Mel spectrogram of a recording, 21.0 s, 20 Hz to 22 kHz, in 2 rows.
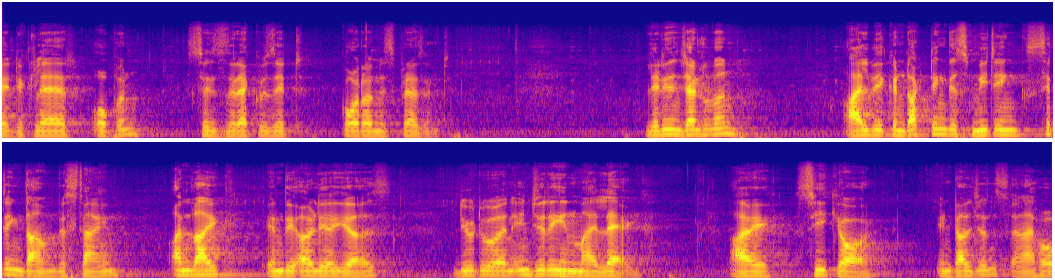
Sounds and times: Male speech, man speaking: 0.0 - 4.5, 6.4 - 7.6, 8.4 - 14.4, 15.0 - 17.1, 17.8 - 21.0
Narration, monologue: 0.0 - 21.0.

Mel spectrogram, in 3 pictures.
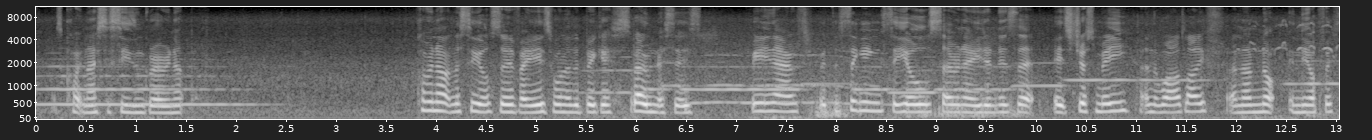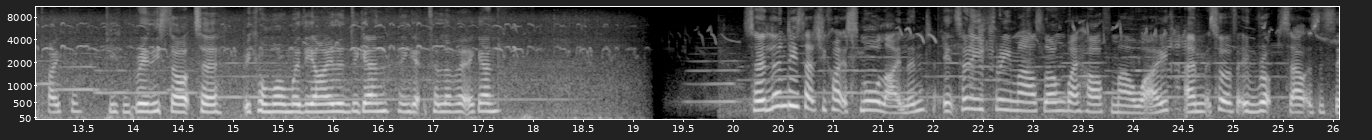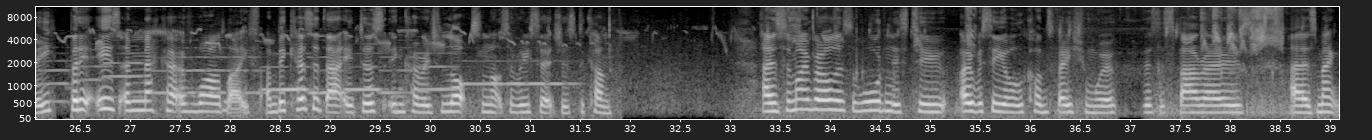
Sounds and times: Music: 0.0 - 2.5, 4.0 - 18.3, 19.3 - 31.8
Speech: 0.2 - 1.5, 3.8 - 6.6, 7.2 - 17.7, 20.2 - 31.8, 33.3 - 39.0.

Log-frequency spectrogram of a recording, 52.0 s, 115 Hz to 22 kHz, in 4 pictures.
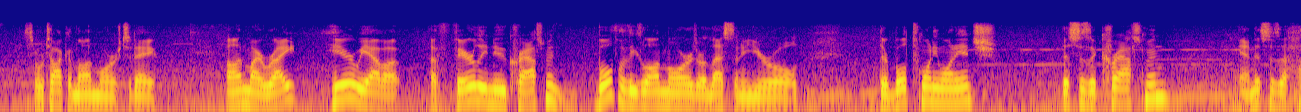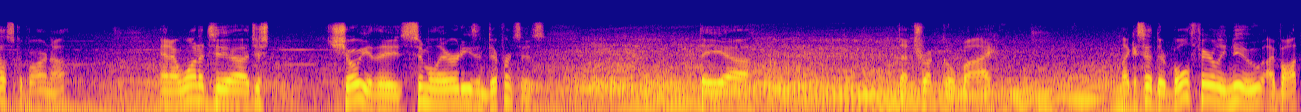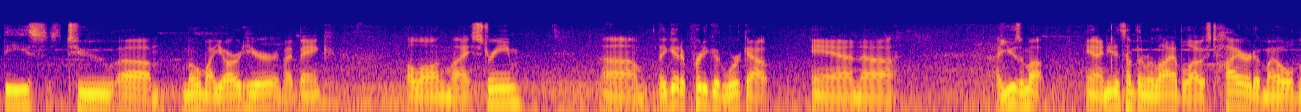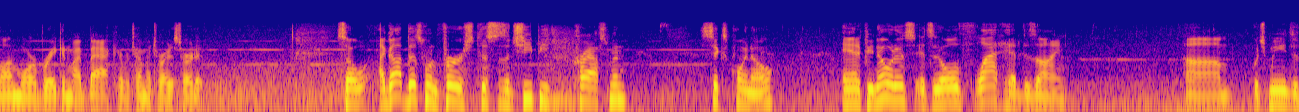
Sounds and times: Speech: 0.2 - 1.6, 2.2 - 8.0, 8.8 - 10.0, 10.6 - 11.7, 12.4 - 13.8, 14.6 - 18.5, 20.0 - 20.6, 22.0 - 23.0, 24.2 - 29.4, 30.1 - 31.3, 32.0 - 35.0, 35.9 - 41.1, 42.4 - 45.3, 46.0 - 46.8, 47.4 - 49.7, 50.9 - 52.0.

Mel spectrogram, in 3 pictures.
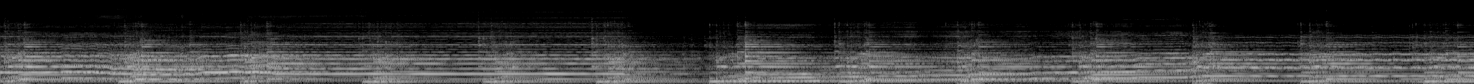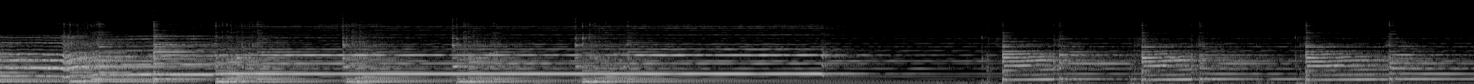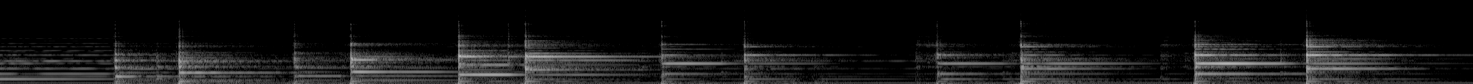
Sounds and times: Plucked string instrument: 0.0 - 44.2.

